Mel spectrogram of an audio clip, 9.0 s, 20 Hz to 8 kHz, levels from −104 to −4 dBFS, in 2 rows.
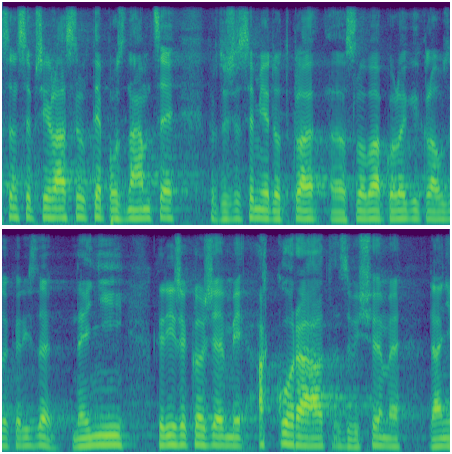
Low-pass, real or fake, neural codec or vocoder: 7.2 kHz; fake; vocoder, 44.1 kHz, 128 mel bands every 512 samples, BigVGAN v2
